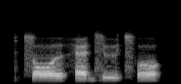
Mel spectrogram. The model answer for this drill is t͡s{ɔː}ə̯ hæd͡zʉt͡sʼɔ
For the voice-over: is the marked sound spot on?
yes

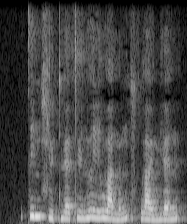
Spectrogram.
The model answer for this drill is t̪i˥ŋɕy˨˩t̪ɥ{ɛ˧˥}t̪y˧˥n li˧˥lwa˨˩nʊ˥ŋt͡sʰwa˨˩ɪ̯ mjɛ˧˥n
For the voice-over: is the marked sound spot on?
yes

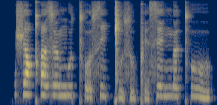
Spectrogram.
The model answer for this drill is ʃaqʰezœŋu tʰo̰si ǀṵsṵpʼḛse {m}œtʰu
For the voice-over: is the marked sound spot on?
no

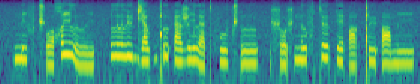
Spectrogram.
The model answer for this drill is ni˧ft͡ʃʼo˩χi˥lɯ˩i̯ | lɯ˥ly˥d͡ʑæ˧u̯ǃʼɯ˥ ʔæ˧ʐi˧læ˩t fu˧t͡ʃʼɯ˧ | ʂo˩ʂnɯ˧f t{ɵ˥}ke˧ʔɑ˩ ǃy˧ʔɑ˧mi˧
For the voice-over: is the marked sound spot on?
no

